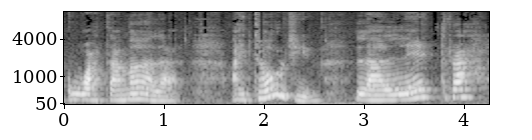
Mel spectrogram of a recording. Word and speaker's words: Guatemala: When you have G-U-A, it makes a gua sound, just like agua. So you have Guatemala.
